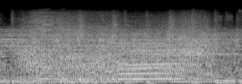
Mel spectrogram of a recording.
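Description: A Nissan Altima, named Canadian car of the year, drives hard in a TV commercial with a loud engine roar, tire squeal and skidding, and a dense, steady mix of motor and music-like tones throughout.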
